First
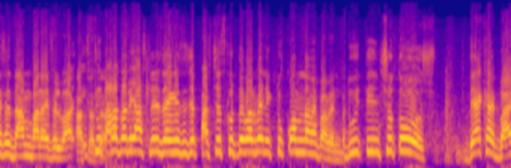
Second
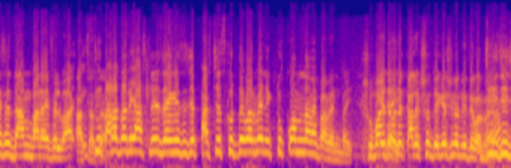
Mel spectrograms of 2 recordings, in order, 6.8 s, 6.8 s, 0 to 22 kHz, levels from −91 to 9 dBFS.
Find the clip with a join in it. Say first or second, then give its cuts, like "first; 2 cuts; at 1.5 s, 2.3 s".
first; 1 cut; at 4.6 s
